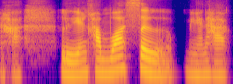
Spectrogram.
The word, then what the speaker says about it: เสิร์ฟ: ระหว่าง คำ นะ คะ หรือ ยัง คำ ว่า เสิร์ฟ เงี้ย นะ คะ ก็ ตัว การัน คือ ตัว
